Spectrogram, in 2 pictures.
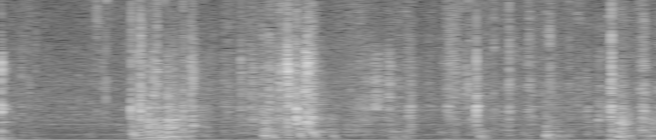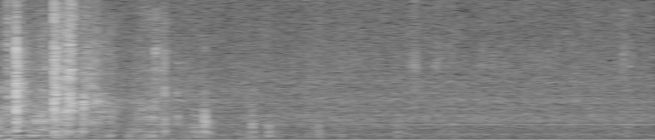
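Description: Cardboard rustling, scraping and tapping as a cardboard panel fitted with ionizers is handled and pressed into a cardboard box, busiest in the first few seconds and then quieter. A steady low hum runs underneath.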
